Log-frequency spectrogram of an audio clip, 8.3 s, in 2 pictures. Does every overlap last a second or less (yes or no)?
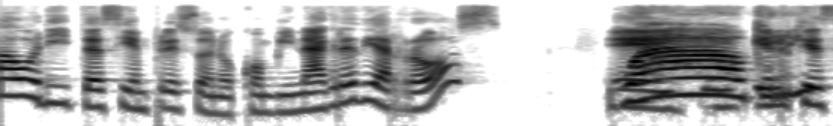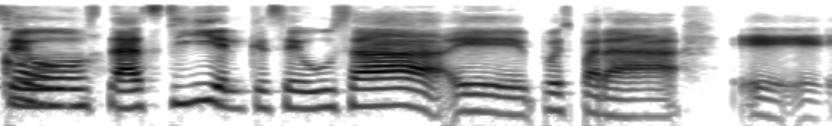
no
